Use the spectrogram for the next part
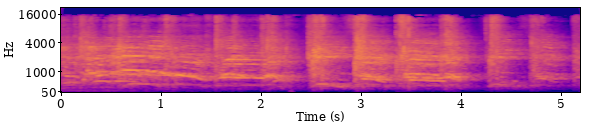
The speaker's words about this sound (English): About 100 immigrant activists and supporters from all over the country are shouting, "Yes, we can," in Spanish, at the Civic Center in downtown Silver Spring, Maryland. They gathered here 2 days after Trump's election to discuss next steps.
